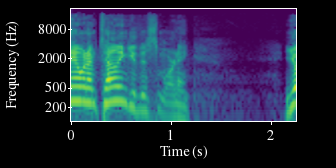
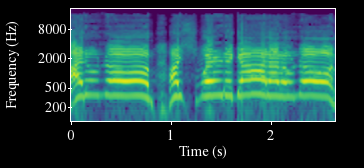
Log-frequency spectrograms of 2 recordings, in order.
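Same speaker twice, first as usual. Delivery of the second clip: high, loud, crazy, madman-like delivery. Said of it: "He gets crazy".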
